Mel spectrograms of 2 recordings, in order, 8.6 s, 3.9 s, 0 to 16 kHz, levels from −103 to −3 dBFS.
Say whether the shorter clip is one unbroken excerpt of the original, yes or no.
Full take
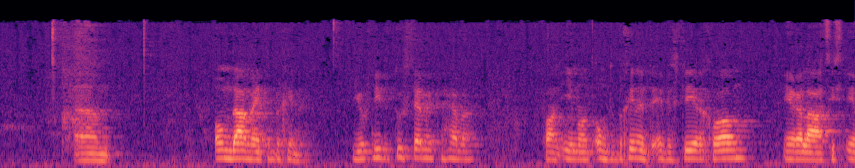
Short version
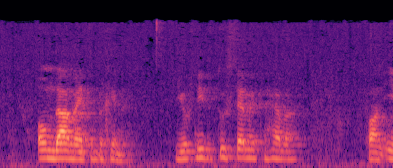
yes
